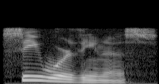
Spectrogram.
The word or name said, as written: seaworthiness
